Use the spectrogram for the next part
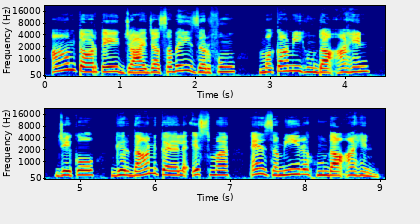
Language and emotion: Sindhi, neutral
